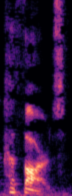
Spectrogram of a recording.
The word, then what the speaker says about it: Cathars: But for this week's Nook of Darkness, we have the Cathars. Am I pronouncing that right? C-A-T-H-A-R-S? – Sounds right.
